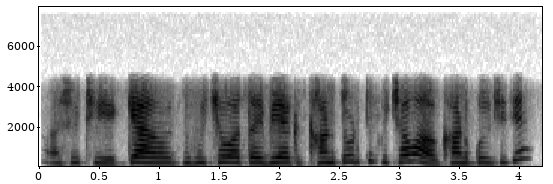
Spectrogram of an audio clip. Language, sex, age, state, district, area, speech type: Kashmiri, female, 30-45, Jammu and Kashmir, Anantnag, rural, conversation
